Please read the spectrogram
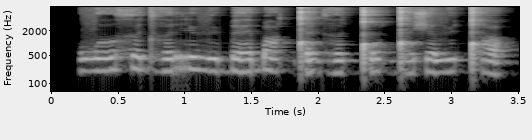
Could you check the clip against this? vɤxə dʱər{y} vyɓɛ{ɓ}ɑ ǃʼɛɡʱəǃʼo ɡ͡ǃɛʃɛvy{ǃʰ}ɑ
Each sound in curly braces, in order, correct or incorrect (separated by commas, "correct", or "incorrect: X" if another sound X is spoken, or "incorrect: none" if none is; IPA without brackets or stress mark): correct, correct, correct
